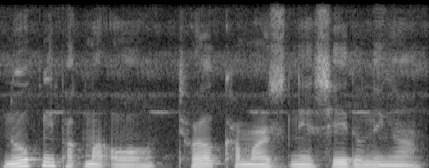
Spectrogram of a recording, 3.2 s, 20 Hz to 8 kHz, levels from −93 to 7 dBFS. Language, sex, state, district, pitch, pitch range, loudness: Garo, male, Meghalaya, South Garo Hills, 110 Hz, 105-125 Hz, -16 LUFS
